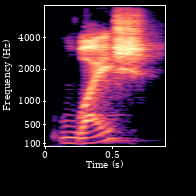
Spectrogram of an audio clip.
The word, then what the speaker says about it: Weische: do you say your last name man Carl weish yeah nice Carl wise so welcome I'm really excited to have you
